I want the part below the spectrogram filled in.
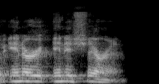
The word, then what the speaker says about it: Inisherin: It's pronounced Banshees of Inisherin.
